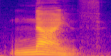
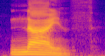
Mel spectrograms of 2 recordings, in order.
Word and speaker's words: ninth: ninth. ninth. 물론 우리가 nine이라고 할 때는 nine이라고 하는데 여기서 알파벳 e가 빠지긴 했지만 발음은 역시나 ninth가 되고요.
